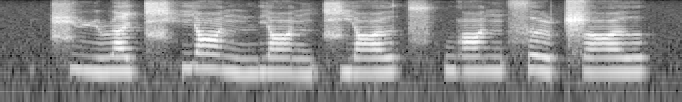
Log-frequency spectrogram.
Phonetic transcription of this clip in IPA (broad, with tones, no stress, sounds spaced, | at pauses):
t͡ɕ y˨˩ ɻ ä˦ t͡ɕʰ j ɑ˥˩ ŋ n̪ j ɑ˨˩ ŋ t͡ɕ j ɑ˧˥ ʊ̯ t͡sʰ w ɑ˥ ŋ s ɤ˥˩ ʈ͡ʂ ɑ˥ ʊ̯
